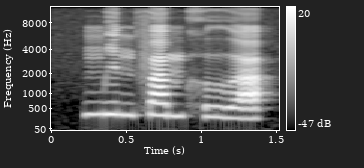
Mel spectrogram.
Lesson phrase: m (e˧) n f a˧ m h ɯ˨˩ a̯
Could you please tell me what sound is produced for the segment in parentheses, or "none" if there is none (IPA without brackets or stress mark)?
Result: i˧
